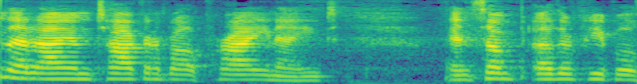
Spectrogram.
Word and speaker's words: Prehnite: something like that, but I've heard that it's Pri. They say saying it that way, even though it's spelled Pre. So Prehnite. Hello, Emilio.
